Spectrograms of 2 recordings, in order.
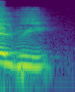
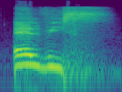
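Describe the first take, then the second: First: Elvi ending on the open i, without an S; no final S. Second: Elvis with a clear hissed S at the end; final S added. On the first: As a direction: leave the S off Elvi. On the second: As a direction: add the S to close Elvis. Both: Shown as a demonstration. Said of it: "agregaron una S al final".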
